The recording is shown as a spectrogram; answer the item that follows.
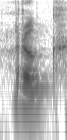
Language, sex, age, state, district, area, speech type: Punjabi, male, 18-30, Punjab, Rupnagar, urban, read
